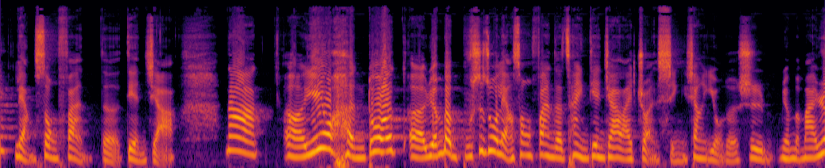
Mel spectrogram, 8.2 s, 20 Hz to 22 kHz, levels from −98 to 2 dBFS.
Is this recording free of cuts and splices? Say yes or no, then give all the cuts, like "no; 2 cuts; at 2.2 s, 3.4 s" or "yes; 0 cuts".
no; 1 cut; at 2.7 s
